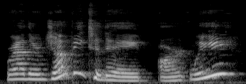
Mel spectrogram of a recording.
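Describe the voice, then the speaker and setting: Storybook bully: grumpy male sheriff dog, performed by a woman, gruff, mocking, very animated delivery. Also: on the high side, measured pace. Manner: gruff, taunting, bossy.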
